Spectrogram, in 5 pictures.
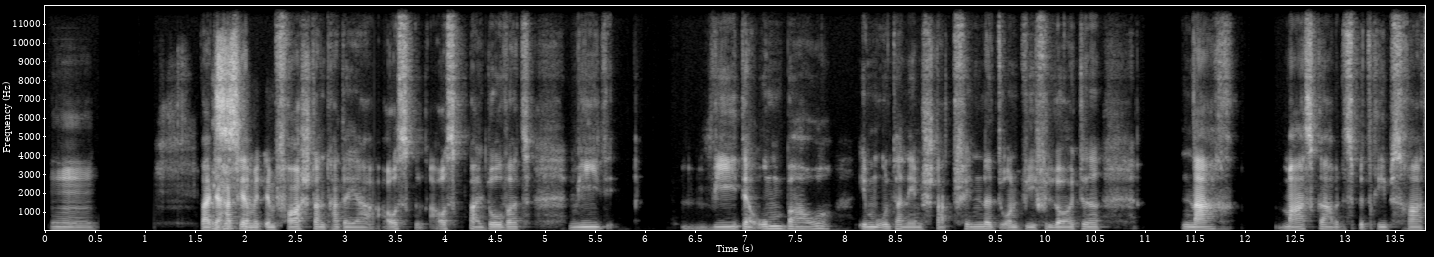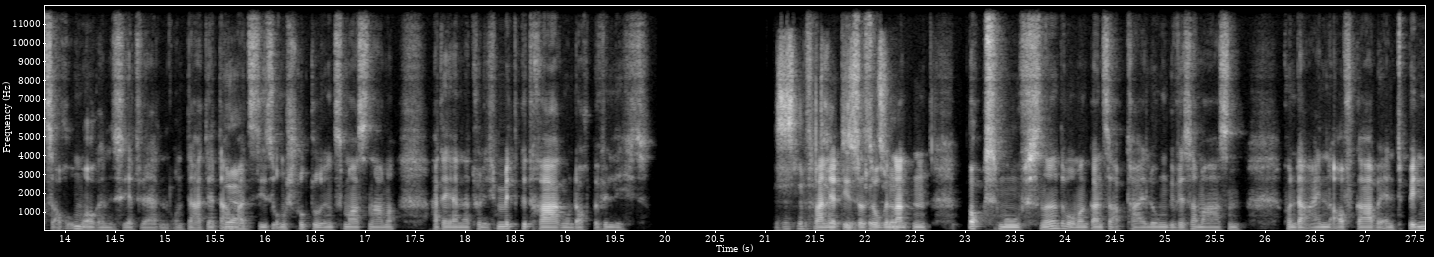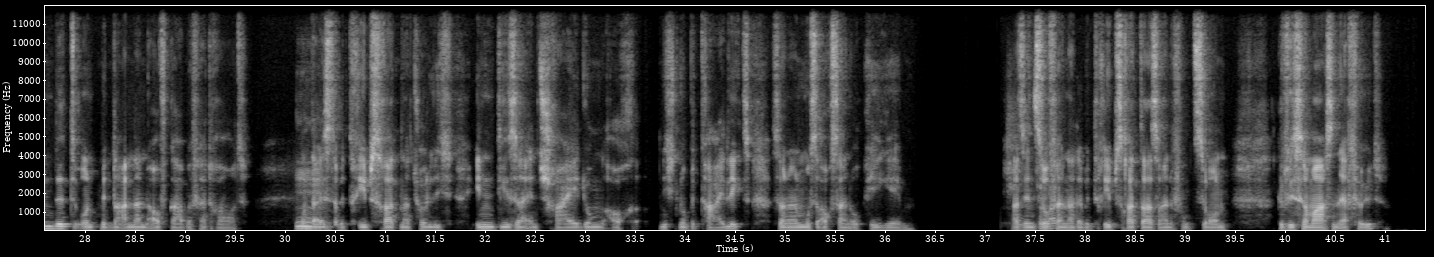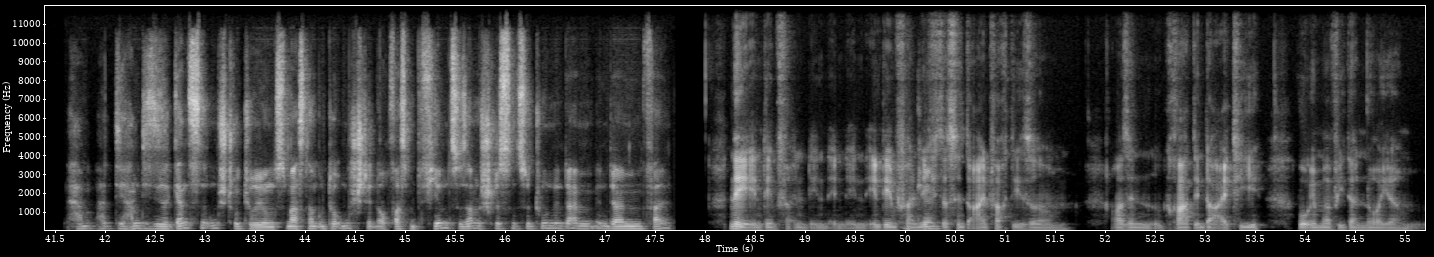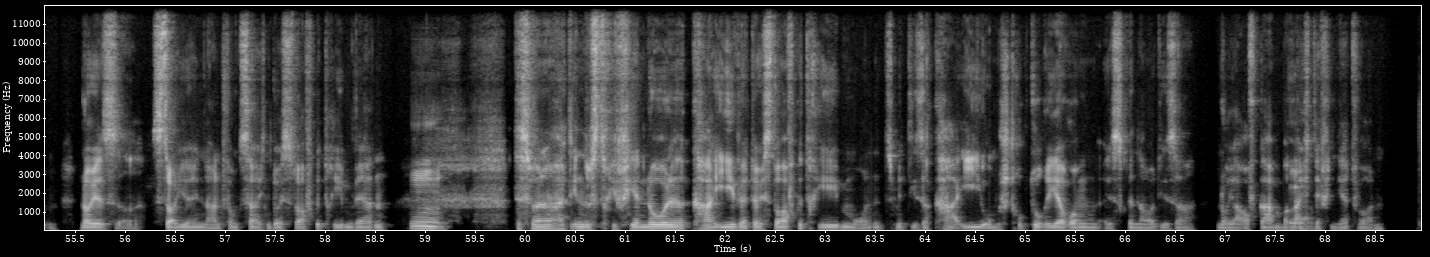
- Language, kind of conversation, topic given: German, advice, Warum fühlt sich mein Job trotz guter Bezahlung sinnlos an?
- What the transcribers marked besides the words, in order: none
